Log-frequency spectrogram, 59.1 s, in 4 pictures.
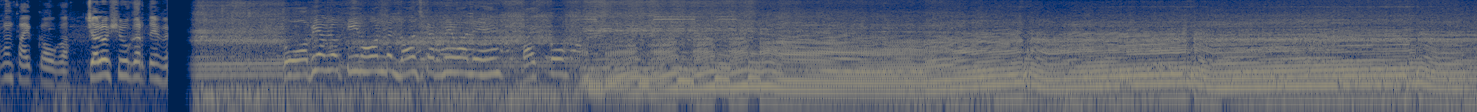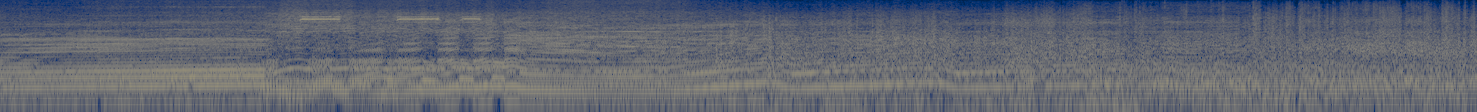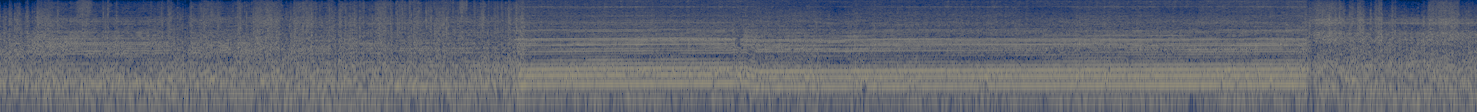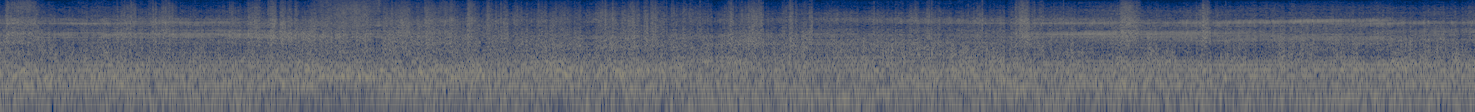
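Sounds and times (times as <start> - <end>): wind rush on microphone: 0.0 - 59.0
motorcycle engine accelerating: 1.8 - 59.0.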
